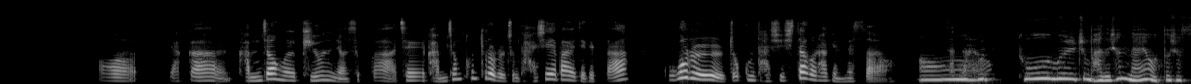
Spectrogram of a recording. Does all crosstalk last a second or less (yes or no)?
yes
